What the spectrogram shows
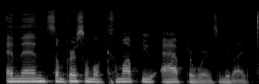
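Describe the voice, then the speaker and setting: A man talks casually on a comedy podcast with a wry, joking manner. His pitch is in the ordinary male middle. The recording is dry and close. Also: lively intonation, fast talker, mellow, no room sound. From Detroit area. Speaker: podcast co-host. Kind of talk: casual chat.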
